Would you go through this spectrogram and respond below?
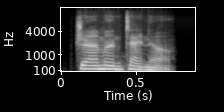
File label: "tramontana", Indian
